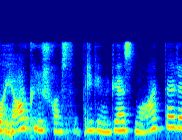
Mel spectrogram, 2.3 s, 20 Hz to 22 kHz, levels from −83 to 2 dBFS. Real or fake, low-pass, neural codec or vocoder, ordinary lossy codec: fake; 7.2 kHz; codec, 16 kHz, 0.5 kbps, FunCodec, trained on Chinese and English, 25 frames a second; Opus, 64 kbps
